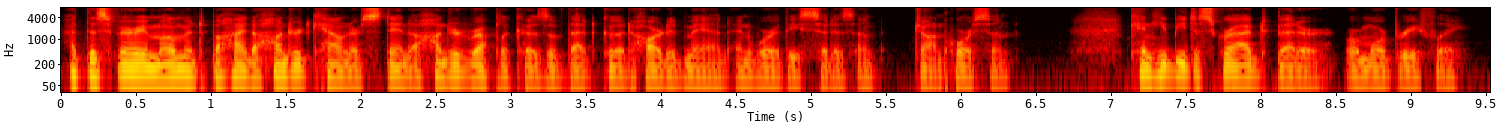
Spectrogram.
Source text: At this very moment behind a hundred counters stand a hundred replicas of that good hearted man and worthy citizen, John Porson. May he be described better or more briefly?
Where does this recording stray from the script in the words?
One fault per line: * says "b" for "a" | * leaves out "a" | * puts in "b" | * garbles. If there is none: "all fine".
* says "Can" for "May"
